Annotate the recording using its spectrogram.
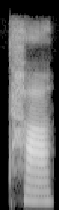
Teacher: it's a high flat first tone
